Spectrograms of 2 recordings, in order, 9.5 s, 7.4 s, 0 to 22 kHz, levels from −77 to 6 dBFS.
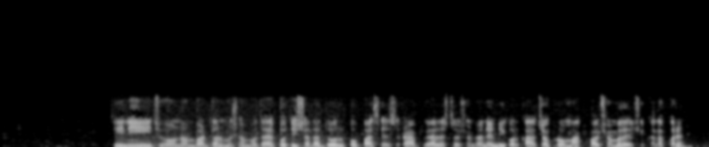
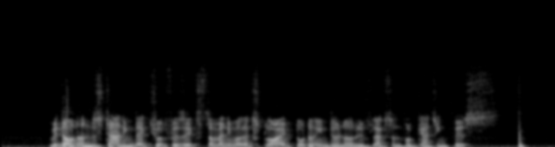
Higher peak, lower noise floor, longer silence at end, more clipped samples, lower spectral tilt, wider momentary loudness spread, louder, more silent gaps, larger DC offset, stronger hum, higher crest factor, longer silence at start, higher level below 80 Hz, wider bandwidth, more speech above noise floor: first, -2 dBFS vs -8 dBFS; first, -68 dBFS vs -56 dBFS; second, 0.25 s vs 0.4 s; neither; second, -4.5 dB/octave vs -7 dB/octave; second, 9 LU vs 12 LU; first, -19 LUFS vs -27 LUFS; neither; neither; neither; about the same, 18 dB vs 20 dB; first, 1.5 s vs 0.65 s; about the same, -58 dBFS vs -60 dBFS; second, 8 kHz vs 11 kHz; first, 49 dB vs 30 dB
